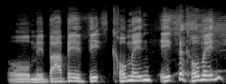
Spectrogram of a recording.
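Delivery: high, loud caricature wail; impression voice. Podcast guest performing his requested impression, high and excitable. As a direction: climb up high and loud, calling to me babbies. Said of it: "now is the time for your impression".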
